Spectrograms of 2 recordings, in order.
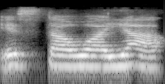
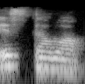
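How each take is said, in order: First: The word ends with a separate '-waya' syllable. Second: The word ends smoothly in a long '-wa'. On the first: The speaker calls it wrong. "এটা এভাবে থাকবে না" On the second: The speaker calls it right. "Smooth করে বলে"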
